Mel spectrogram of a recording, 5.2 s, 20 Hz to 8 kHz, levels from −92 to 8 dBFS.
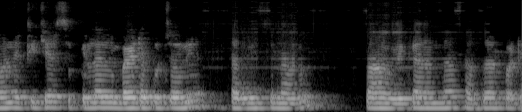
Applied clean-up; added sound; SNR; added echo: neural separator model SepFormer DNS4.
